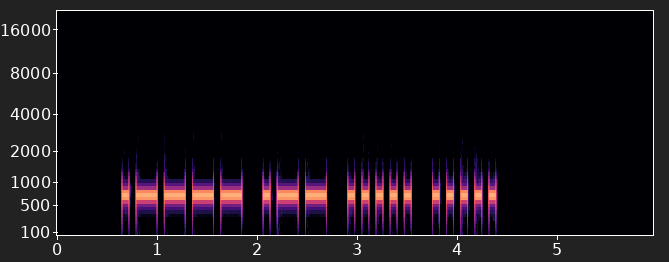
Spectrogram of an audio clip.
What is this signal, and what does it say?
Morse code, heard as a keyed tone, about 17 wpm, 700 Hz. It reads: 1W55
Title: Four Challenging Letter-Number Combinations 17wpm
